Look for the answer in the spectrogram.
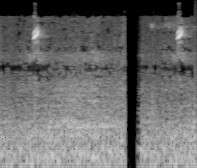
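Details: Blue-black grassquit female call meant to make males sing: a pair of brief, sharp, high-pitched tsip notes roughly two seconds apart, with constant low hiss and a short gap of silence between them.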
